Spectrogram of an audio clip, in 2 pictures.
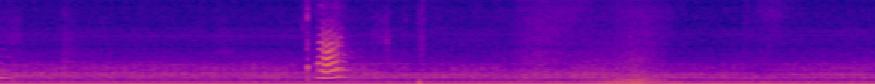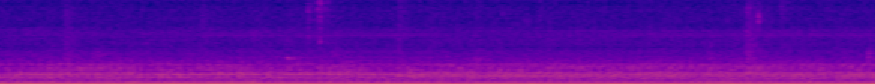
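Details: A cat gives one short, rising then falling meow. A second, lower call follows two seconds later. A steady low electrical hum fills the background.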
